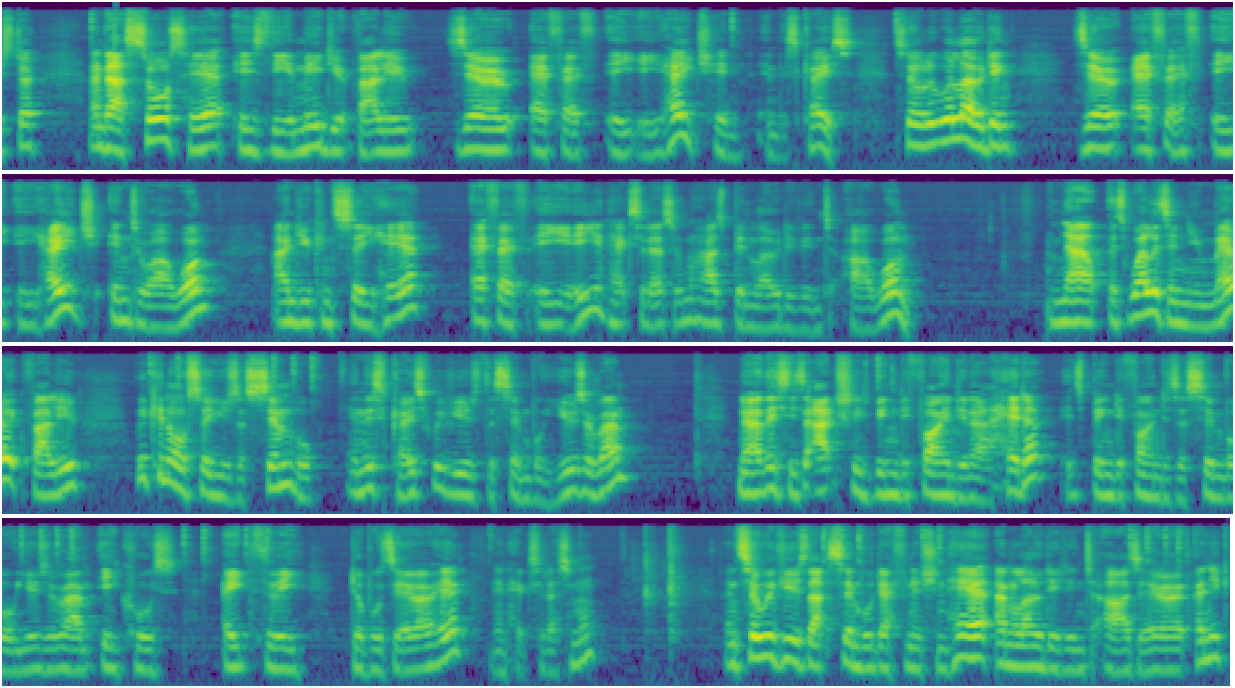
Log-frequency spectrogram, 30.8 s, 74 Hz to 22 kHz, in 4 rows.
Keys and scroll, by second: 27.8 ctrl+z.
